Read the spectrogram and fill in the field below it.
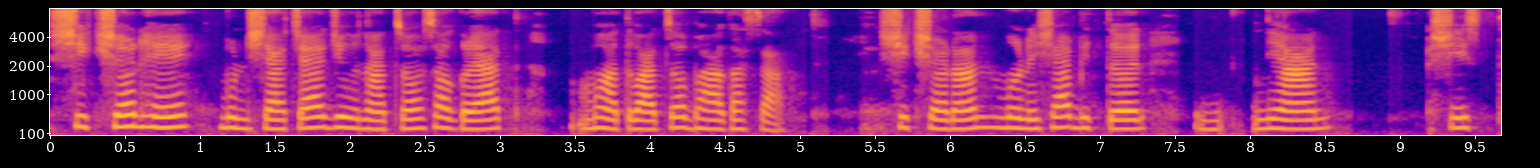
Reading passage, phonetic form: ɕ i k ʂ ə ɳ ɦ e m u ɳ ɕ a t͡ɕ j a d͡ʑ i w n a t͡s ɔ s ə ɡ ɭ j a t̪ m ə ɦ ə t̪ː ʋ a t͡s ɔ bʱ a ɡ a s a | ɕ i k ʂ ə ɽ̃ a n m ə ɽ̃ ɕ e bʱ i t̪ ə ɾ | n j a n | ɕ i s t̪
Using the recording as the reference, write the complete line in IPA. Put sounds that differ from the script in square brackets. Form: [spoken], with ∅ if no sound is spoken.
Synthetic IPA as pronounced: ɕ i k ʂ ə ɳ ɦ e m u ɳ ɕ a t͡ɕ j a d͡ʑ i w n a t͡s ɔ s ə ɡ ɭ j a t̪ m ə ɦ ə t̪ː ʋ a t͡s ɔ bʱ a ɡ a s a | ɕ i k ʂ ə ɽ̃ a n m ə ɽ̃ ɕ [a] bʱ i t̪ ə ɾ | n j a n | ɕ i s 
